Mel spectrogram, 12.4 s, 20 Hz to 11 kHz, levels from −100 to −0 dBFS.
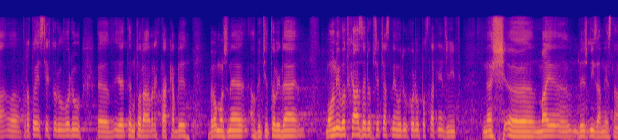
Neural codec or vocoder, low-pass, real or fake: codec, 16 kHz, 2 kbps, X-Codec, HuBERT features, trained on balanced general audio; 7.2 kHz; fake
